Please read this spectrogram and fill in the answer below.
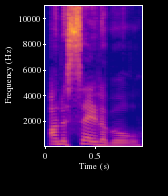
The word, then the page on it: unassailable: ,ʌnə’seıləbəl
